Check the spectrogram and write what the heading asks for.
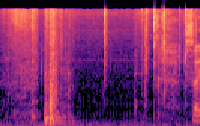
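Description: A single short thump about half a second in as packages are handled, followed by a few faint clicks.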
